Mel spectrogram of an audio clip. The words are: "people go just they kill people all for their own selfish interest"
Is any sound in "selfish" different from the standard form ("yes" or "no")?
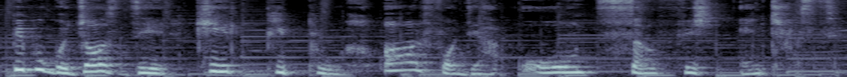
no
